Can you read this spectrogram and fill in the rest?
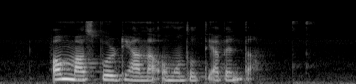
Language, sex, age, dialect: Faroese, female, 15-35, Norðuroyggjar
